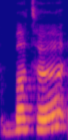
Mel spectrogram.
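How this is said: It is said with a British accent. "English, British"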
